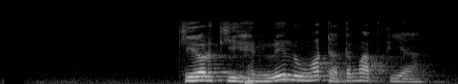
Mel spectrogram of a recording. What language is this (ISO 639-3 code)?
jav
